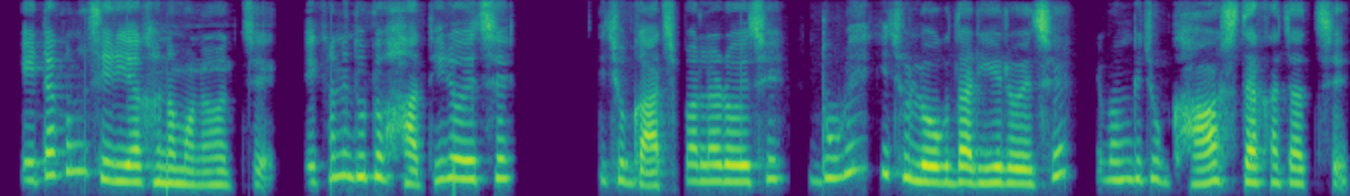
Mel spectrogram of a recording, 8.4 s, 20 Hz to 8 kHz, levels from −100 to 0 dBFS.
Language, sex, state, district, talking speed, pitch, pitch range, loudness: Bengali, female, West Bengal, Kolkata, 155 wpm, 255 Hz, 235-300 Hz, -18 LUFS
